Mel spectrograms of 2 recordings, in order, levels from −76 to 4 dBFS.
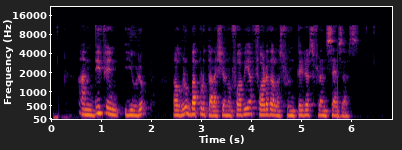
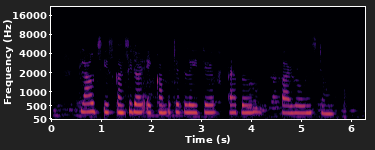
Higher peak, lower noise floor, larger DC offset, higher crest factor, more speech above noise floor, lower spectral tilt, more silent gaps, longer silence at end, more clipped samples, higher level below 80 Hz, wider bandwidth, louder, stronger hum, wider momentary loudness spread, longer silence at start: first, -8 dBFS vs -20 dBFS; about the same, -60 dBFS vs -59 dBFS; neither; about the same, 18 dB vs 16 dB; first, 36 dB vs 22 dB; about the same, -5 dB/octave vs -4.5 dB/octave; neither; first, 0.7 s vs 0.2 s; neither; first, -58 dBFS vs -76 dBFS; first, 11.5 kHz vs 7.6 kHz; first, -25 LUFS vs -38 LUFS; neither; about the same, 10 LU vs 9 LU; about the same, 0.05 s vs 0.05 s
